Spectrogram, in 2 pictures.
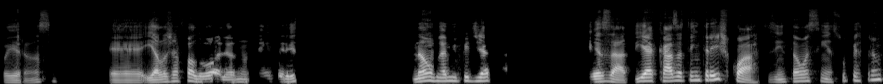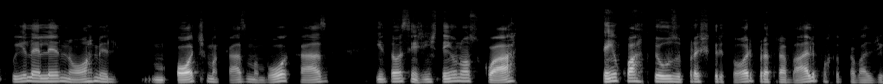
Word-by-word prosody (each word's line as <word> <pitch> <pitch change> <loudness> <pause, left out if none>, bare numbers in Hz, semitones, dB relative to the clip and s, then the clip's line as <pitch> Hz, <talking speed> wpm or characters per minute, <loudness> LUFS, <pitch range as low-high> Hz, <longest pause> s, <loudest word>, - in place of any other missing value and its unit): foi 100 0 -7
herança, 100 - -9 0.5
eh, 100 0 -3
e 100 - 0
ela 110 +2 +5
já 150 +3 -2
falou: 135 -1 +3
“Olha, 115 - -1
eu 110 - -2
não 120 - -5
tenho 135 - -18
interesse.” 130 -1 -1 1.1
não 165 +5 +6
vai 160 -1 +3
me 165 0 0
pedir 165 0 +1
a 165 - +5
casa. 370 - -28 0.8
Exato. 130 +2 +4
E 160 +5 +5
a 165 - +10
casa 165 +3 +5
tem 195 +2 -2
3 205 +3 +3
quartos, 100 +3 +2
então, 130 +7 -1
assim, 160 -4 -6
é - - -9
supertranquila, 165 - -4
ela 140 0 0
é - - +1
enorme, 135 0 -4 0.5
é 105 -1 -7
ótima 115 +4 +3
casa, 110 +4 -9
uma 110 -3 -10
boa 110 +10 0
casa. 110 +5 -5 0.5
Então, 120 +3 -2
assim, 140 0 -4
a - - -2
gente 115 +2 -10
tem 130 +2 -2
o - - -3
nosso 150 -2 -4
quarto, - - +2 0.8
tem 135 +2 +3
o - - -2
quarto 150 -3 +1
que - - -5
eu 135 - +4
uso 130 -2 -1
pra 125 +1 -3
escritório, 130 +2 -4
pra 115 - -1
trabalho, 105 -3 -2
porque - - -22
eu - - -26
trabalho 100 -1 -11
de 105 - -15
130 Hz, 205 wpm, -23 LUFS, 110-155 Hz, 1.1 s, a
